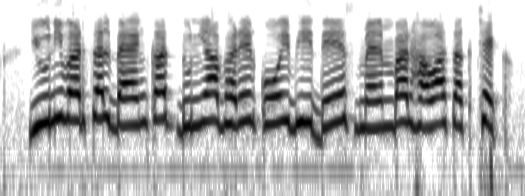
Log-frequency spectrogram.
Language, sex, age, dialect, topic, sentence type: Magahi, female, 25-30, Northeastern/Surjapuri, banking, statement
